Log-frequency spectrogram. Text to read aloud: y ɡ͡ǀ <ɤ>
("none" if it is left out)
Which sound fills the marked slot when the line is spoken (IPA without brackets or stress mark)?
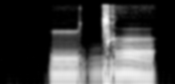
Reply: ɤ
